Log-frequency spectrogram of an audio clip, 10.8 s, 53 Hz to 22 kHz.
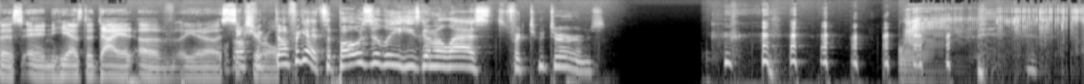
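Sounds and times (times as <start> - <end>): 
speech: 0.0 - 6.1, 7.1 - 10.5
laughter: 7.1 - 10.4
short buzzy fart sounds and a sputtering raspy blast: 9.0 - 10.8.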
